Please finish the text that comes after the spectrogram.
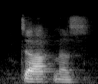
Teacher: The word darkness is formed from the adjective dark and the suffix ness, and it serves as another example of a stress-preserving suffix. The base word dark has stress on its only syllable, and when ness is added, the stress remains on the same syllable, producing darkness.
